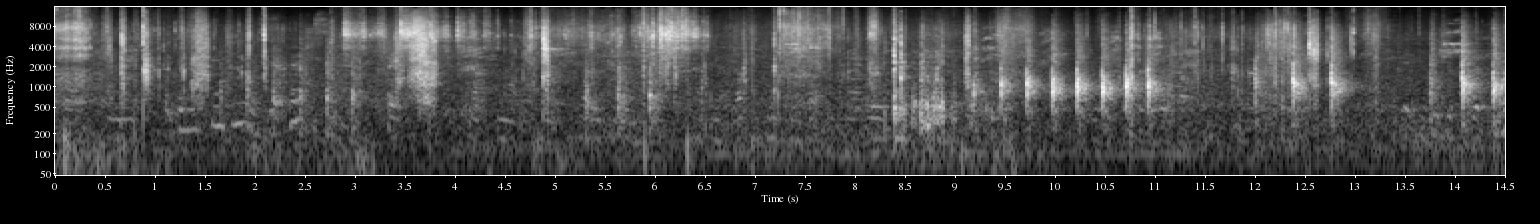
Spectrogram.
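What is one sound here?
A small plastic toy skateboard clacks and taps on wooden blocks and concrete.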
